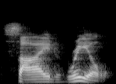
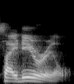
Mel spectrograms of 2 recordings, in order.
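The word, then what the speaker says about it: sidereal: go and Google the word side real it's siderial that's how you actually say it and I I already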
